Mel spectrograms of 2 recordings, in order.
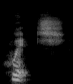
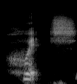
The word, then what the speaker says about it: which: This is a little bit different than you might pronounce it, but it's supposed to sound like which, which. So you have WH together, and it almost switches places if you say it properly.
